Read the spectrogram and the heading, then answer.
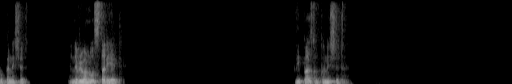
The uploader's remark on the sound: A live recording of a Bhagavad Gita class given virtually on the 30th of July 2023.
